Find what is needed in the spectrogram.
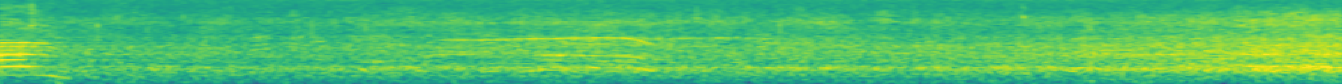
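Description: Near silence: faint, steady football-stadium crowd noise under a pause in the TV commentary.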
